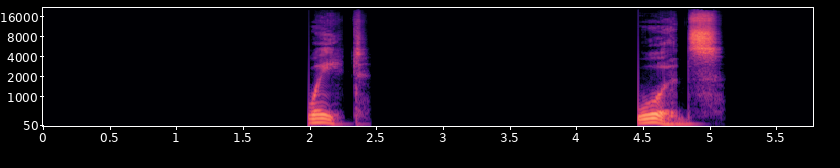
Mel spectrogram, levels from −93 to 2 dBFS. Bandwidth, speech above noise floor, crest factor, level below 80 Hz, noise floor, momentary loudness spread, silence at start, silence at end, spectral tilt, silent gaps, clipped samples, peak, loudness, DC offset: over 20 kHz; over 69 dB; 24 dB; -56 dBFS; under -90 dBFS; 18 LU; 2 s; 0.7 s; -3 dB/octave; 2.45-4.46 s; under 0.1%; -4 dBFS; -20 LUFS; under 0.1%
